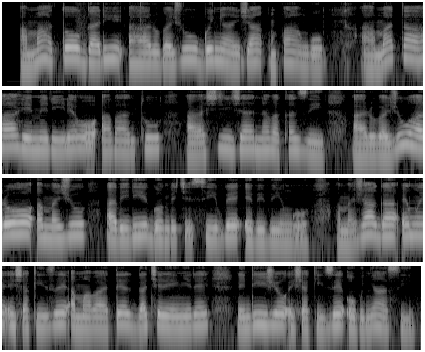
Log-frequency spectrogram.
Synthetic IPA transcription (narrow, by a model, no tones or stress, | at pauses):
a̰maːto̞ɡaɾiahaɾuβaʒuɾwe̞ːɲaːnʒampaːŋɡo̞ | a̰hamataːɦaɦe̞me̞ɾiːɾe̞ho̞ʔaβaːntu | aβaʃiːʒanaβakaziahaɾuβaʒuhaɾiho̞ʔamaʒu | aβiɾiɡo̞ːmbe̞cḛsiβwe̞ʔːβiβiːŋɡo̞̰a̰maʒaɡaʔemwe̞ʔːʃakize̞ʔamaβaːte̞ɡaciɾeɲiɾe̞ːndiːʒo̞e̞ʃakize̞ʔo̞βuɲaːt͡si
